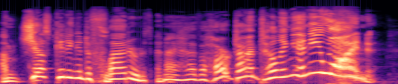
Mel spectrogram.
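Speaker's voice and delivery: very high put-on girly voice. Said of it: "do you wanna do a girl voice?".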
